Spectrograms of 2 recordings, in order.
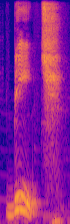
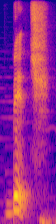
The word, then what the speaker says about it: beach: é beach tá bom você pronuncia assim ó beach beach só que você ainda não se ligou que a pronúncia importante em vez de Beat você pronuncia isso daqui ó ó bitch Então você fala pra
